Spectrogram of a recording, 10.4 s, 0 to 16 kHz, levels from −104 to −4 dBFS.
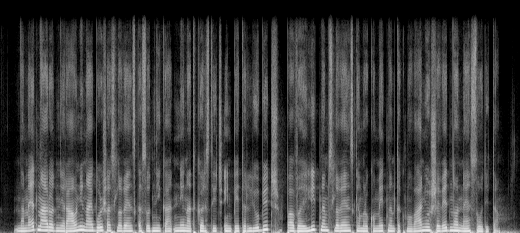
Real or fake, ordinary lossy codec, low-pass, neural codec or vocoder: fake; none; 14.4 kHz; autoencoder, 48 kHz, 128 numbers a frame, DAC-VAE, trained on Japanese speech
